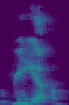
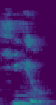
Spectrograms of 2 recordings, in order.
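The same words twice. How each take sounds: First: It starts with an English R sound. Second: It starts with a breathy H-like sound. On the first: "instead of Rio" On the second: "They'll say Rio de Janeiro, Rio"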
